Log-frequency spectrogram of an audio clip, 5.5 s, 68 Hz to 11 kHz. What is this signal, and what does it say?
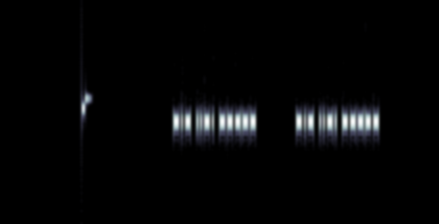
Morse code, heard as a keyed tone, about 48 wpm, 700 Hz. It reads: KF0 KF0
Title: USA Call Sign Prefixes - Repeated 2x - 50wpm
